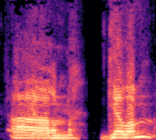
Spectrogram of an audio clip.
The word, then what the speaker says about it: Gilliam: Russ says, Joe Gilliam. Gilliam. I was putting the extra. – Yeah, don't give it the extra syllable.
